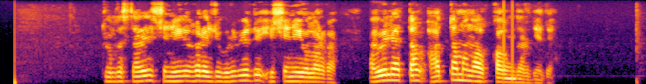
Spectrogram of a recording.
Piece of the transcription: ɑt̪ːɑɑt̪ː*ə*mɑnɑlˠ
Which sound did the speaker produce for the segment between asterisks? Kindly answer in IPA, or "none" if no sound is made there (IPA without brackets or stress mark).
ɑ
